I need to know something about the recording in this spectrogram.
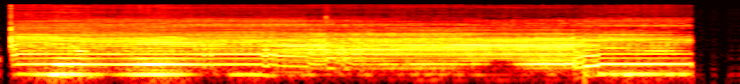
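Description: A mini photo sticker printer prints an emoji photo for about seven seconds with a steady, razor-like electric buzz, like an old shaver, that wavers slightly in pitch, then stops abruptly. No one speaks.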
